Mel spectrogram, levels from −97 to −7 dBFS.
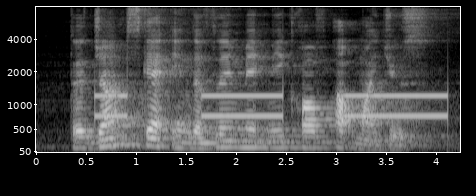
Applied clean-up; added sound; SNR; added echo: none; Telephone; 1 dB; reverberation time 2.5 s.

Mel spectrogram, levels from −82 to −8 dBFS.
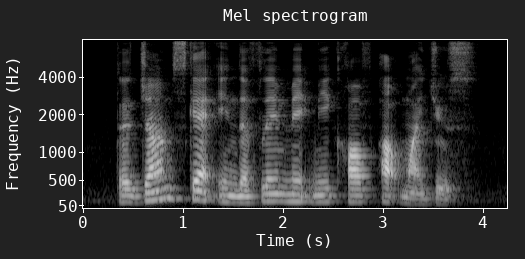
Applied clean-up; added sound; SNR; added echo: none; none; none; none.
